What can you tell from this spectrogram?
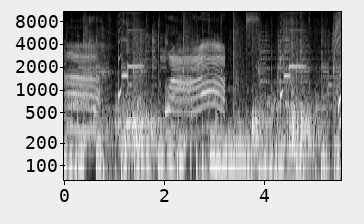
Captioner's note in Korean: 기합소리와 함께 쌓여가는 참치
